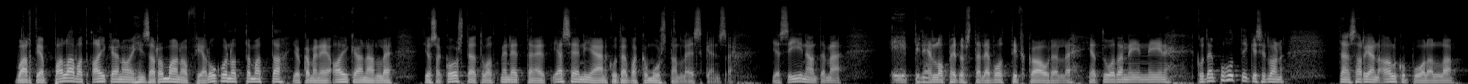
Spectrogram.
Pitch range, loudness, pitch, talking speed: 95-120 Hz, -26 LUFS, 105 Hz, 145 wpm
